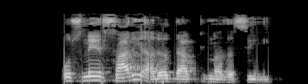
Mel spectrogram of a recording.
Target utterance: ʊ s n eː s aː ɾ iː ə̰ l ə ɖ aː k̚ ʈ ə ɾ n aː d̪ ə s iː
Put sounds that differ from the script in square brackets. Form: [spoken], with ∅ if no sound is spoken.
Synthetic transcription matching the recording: ʊ s n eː s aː ɾ iː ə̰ [ɾ] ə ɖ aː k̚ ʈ ə ɾ n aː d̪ ə s iː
